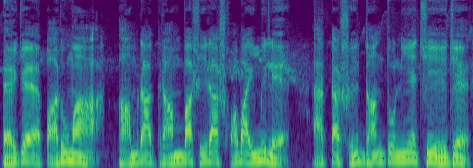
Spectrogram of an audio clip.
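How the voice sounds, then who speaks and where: A man's voice: mid-range voice, takes it slowly, a little hiss or hum, close to an everyday voice. A man voicing a paternal, bossy older village landlord in a moral story cartoon, with an authoritative manner. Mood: kindly, instructing.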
